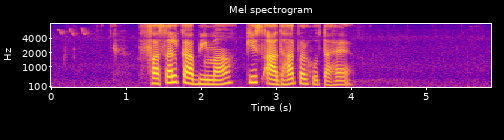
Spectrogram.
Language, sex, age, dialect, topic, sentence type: Hindi, female, 31-35, Garhwali, agriculture, question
